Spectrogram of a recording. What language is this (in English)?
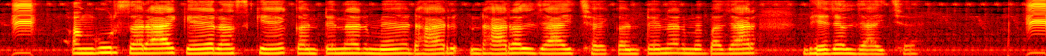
Maithili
